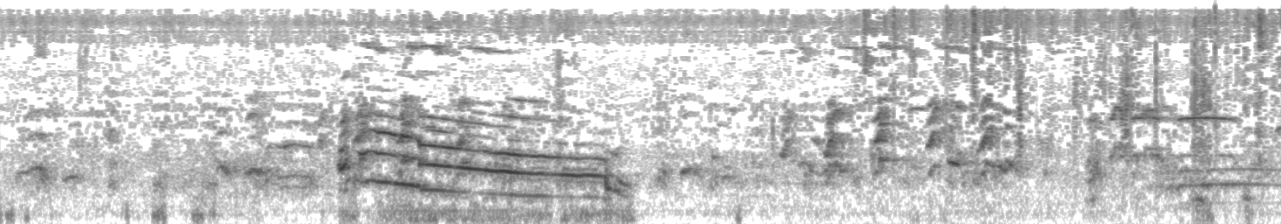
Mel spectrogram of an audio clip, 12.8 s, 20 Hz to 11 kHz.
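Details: Siberian Husky at a breeding kennel in District 12 during mating: one long, wavering whine-howl of about three seconds slides slowly downward, with faint yelps and scattered short calls before and after, and a steady high hiss behind.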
